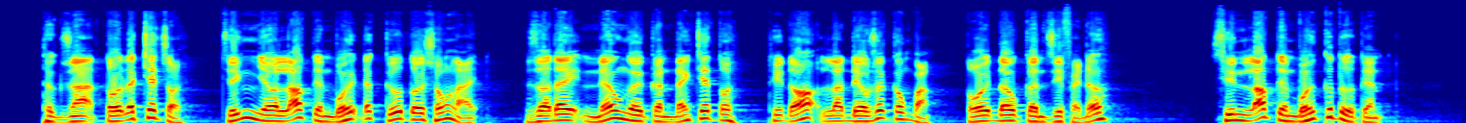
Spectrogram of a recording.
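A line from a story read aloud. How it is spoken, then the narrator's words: Cold, uneasy. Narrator (Vietnamese): Nguyên Bình giật mình lo ngại, chàng lạnh lùng nói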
